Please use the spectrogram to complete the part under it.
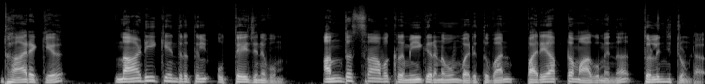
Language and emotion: Malayalam, neutral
